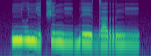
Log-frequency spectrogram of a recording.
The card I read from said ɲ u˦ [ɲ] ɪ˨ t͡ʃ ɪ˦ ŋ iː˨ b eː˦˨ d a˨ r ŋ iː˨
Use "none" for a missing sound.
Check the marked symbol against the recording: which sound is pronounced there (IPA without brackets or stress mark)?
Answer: ɲ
